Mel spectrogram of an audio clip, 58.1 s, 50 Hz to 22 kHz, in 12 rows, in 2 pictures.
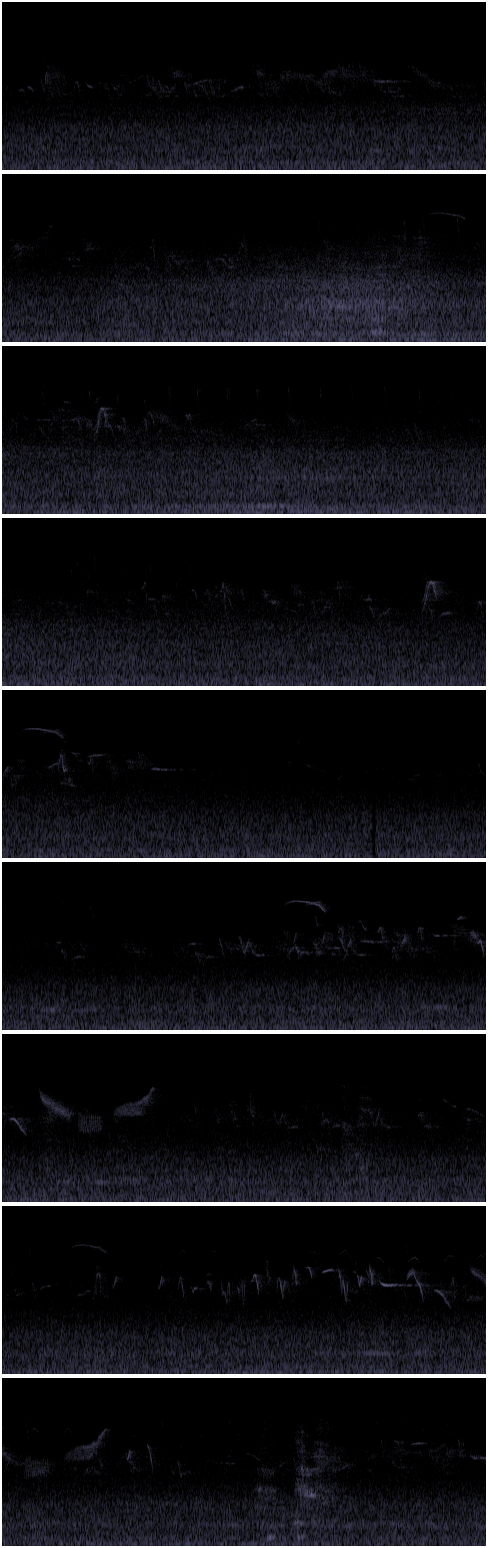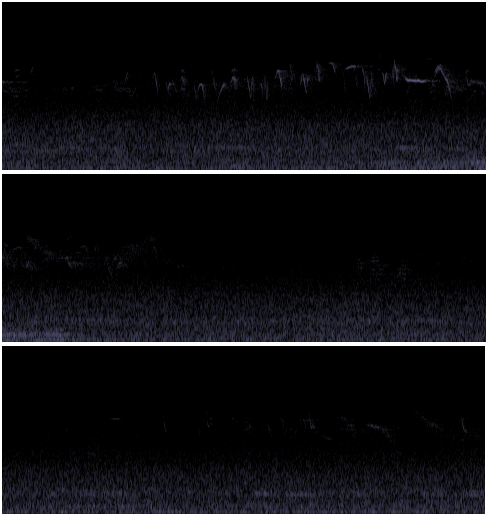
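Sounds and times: outdoor background hiss: 0:00.0 - 0:58.0
birds chirping: 0:22.0 - 0:50.8.

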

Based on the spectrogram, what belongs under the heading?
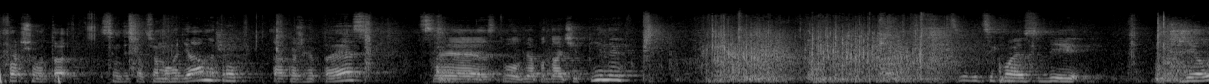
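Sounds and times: roller shutter slats clattering: 0:07.0 - 0:09.6.

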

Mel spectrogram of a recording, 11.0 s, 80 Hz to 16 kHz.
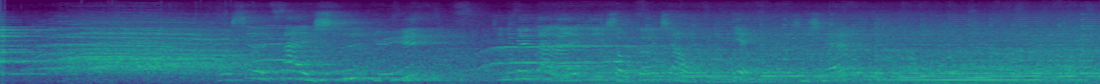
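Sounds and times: audience cheering and screaming: 0:00.2 - 0:02.9, 0:04.7 - 0:07.2, 0:08.6 - 0:11.0.

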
